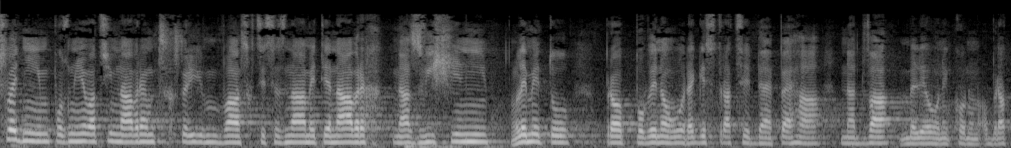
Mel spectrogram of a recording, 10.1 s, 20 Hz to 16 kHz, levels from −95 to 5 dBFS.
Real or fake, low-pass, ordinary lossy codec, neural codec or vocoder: real; 14.4 kHz; MP3, 48 kbps; none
